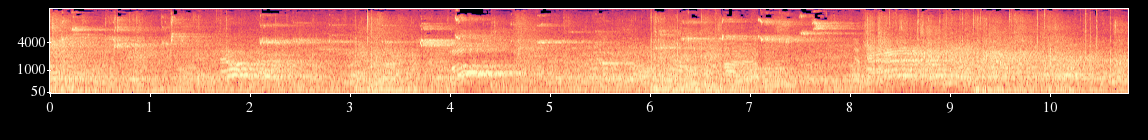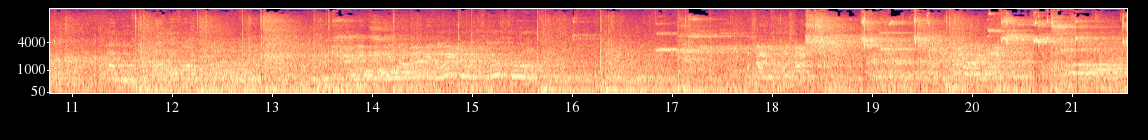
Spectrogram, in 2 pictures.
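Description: Basketball game on a wooden indoor court: players' voices calling out over the ball bouncing and other sharp knocks, with the echo of a large sports hall.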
